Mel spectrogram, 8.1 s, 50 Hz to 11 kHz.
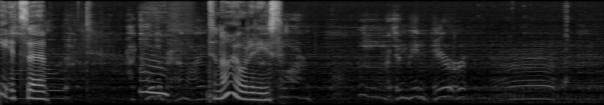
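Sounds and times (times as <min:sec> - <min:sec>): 
speech: 0:00.0 - 0:00.8, 0:01.7 - 0:03.9, 0:05.2 - 0:06.4
faint outdoor noise: 0:00.0 - 0:08.0
cow mooing: 0:06.6 - 0:07.8.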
